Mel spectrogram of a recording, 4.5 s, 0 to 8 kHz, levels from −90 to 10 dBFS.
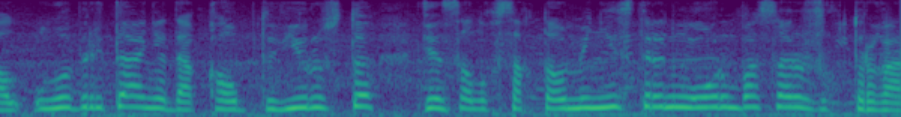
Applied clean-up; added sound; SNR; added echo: none; none; none; none.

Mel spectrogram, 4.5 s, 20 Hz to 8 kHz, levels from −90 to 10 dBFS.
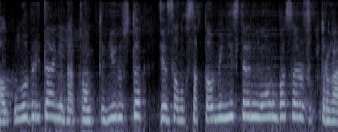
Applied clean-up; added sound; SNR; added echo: neural separator model SepFormer DNS4.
